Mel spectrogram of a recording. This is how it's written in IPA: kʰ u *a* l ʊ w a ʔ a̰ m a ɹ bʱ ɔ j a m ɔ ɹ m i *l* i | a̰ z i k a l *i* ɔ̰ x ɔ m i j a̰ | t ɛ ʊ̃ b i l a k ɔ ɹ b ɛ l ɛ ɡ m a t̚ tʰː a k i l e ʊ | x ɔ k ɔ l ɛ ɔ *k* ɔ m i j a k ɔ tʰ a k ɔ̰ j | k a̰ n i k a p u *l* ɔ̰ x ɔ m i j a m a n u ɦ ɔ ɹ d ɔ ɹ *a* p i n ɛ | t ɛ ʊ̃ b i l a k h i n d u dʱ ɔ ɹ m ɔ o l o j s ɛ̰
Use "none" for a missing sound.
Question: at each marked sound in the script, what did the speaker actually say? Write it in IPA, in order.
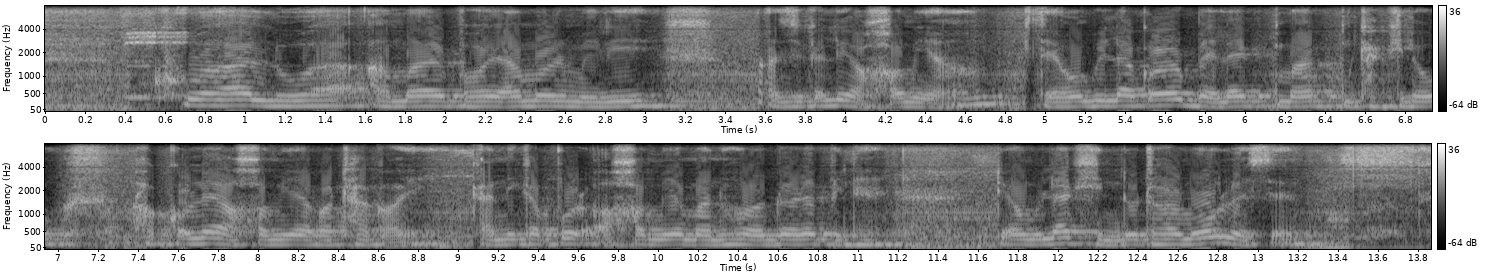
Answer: a, ɹ, i, x, ɹ, ɛ

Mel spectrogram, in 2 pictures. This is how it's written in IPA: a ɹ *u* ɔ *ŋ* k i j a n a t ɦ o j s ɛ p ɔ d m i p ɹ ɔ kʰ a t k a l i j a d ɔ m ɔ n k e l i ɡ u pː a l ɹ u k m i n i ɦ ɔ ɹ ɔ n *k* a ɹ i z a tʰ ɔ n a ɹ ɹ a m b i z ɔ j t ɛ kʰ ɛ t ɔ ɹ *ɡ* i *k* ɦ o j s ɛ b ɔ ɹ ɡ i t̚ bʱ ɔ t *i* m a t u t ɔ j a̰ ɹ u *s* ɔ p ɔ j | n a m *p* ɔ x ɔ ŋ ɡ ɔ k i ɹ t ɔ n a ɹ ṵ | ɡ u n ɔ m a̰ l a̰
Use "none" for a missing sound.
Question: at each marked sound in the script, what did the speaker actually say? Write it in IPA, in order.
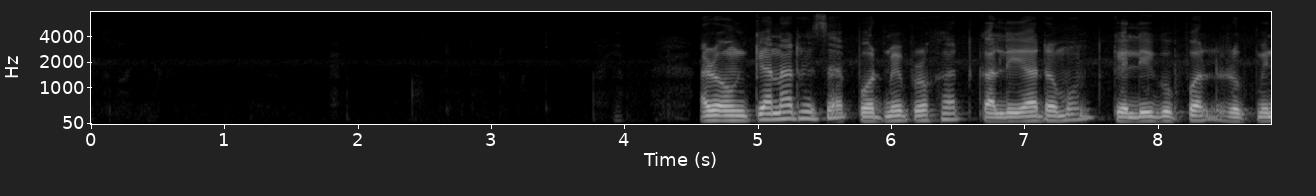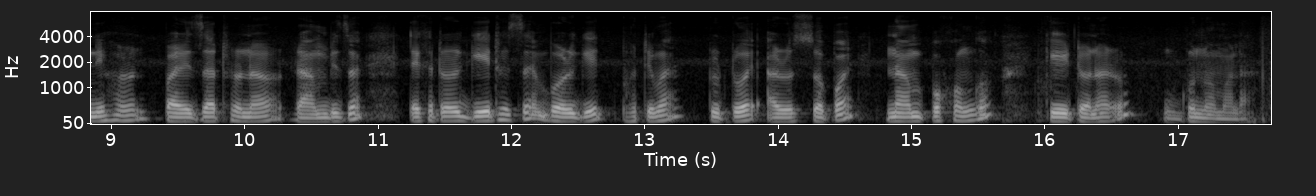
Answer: u, ŋ, p, ɡ, t, i, s, p

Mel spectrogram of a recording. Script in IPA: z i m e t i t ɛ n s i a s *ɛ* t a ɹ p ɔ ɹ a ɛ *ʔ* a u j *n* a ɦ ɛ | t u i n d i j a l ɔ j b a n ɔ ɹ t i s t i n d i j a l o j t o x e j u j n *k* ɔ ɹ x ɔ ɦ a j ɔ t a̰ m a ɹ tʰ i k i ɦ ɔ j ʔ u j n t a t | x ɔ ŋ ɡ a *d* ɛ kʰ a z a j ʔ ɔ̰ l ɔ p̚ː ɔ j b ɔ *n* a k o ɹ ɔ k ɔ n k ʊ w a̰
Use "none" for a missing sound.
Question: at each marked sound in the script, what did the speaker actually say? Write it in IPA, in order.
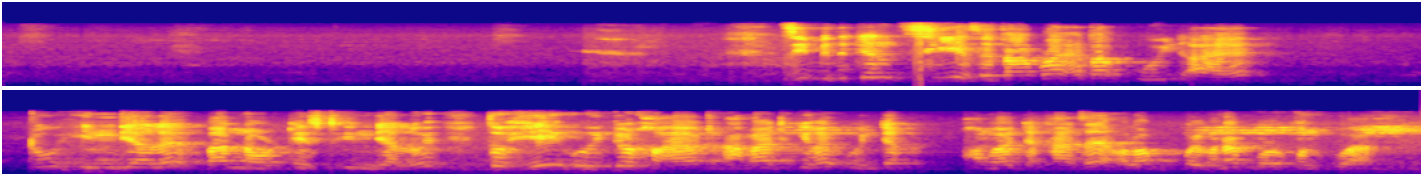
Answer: ɛ, t, n, t, d, n

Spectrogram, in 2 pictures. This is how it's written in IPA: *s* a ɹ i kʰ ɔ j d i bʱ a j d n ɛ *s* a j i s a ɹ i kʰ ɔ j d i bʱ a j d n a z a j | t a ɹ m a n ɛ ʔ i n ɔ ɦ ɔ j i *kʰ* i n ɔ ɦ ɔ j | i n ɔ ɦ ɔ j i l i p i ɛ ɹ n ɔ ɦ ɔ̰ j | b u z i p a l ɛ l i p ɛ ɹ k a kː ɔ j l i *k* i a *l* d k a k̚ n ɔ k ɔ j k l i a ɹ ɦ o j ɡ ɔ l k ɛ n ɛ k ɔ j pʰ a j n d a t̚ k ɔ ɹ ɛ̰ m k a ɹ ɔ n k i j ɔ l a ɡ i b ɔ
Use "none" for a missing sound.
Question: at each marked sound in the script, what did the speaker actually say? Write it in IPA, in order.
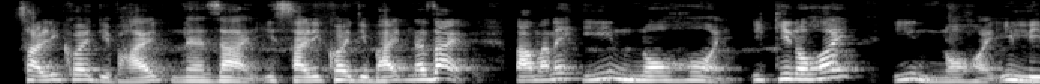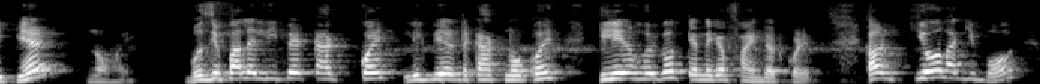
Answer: s, z, k, p, ɹ

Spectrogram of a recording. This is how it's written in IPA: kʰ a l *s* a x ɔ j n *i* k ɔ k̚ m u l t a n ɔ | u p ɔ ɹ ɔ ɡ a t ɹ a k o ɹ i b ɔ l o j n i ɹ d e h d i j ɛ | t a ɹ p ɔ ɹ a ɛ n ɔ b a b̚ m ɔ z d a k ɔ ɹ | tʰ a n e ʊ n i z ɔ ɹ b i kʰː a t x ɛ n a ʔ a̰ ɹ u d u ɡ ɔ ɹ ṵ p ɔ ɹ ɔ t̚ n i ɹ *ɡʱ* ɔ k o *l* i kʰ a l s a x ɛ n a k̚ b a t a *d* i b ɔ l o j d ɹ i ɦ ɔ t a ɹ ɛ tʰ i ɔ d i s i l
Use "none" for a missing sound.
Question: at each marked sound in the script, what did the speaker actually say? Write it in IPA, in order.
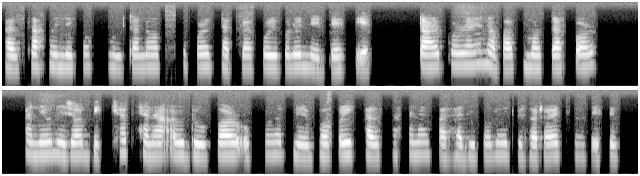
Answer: s, i, bʱ, ɹ, d

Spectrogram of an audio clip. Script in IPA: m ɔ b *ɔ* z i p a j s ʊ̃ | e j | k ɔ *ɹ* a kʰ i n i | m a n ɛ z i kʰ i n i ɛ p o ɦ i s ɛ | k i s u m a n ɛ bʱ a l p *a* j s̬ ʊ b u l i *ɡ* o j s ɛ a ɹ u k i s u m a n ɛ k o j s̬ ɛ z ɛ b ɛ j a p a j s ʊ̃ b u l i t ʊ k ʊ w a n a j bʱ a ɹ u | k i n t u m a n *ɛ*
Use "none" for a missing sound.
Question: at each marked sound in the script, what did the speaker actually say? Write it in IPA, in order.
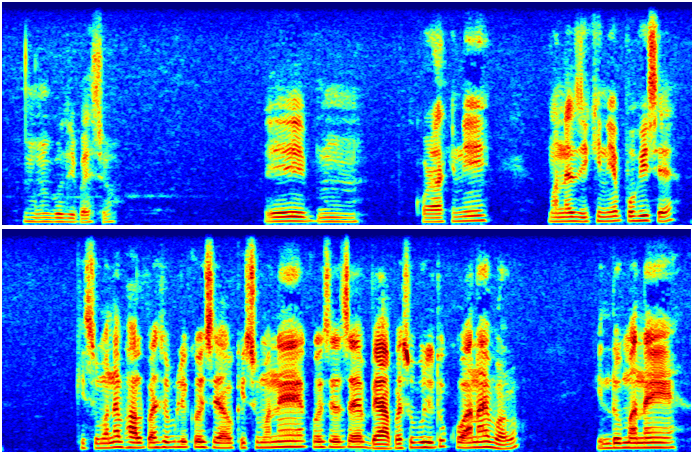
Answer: u, ɹ, a, k, ɛ

